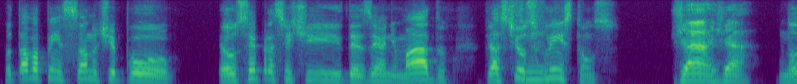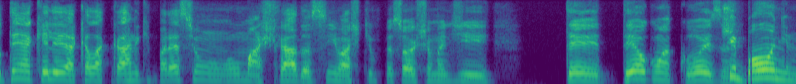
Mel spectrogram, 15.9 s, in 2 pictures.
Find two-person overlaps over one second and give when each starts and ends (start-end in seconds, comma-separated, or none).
none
